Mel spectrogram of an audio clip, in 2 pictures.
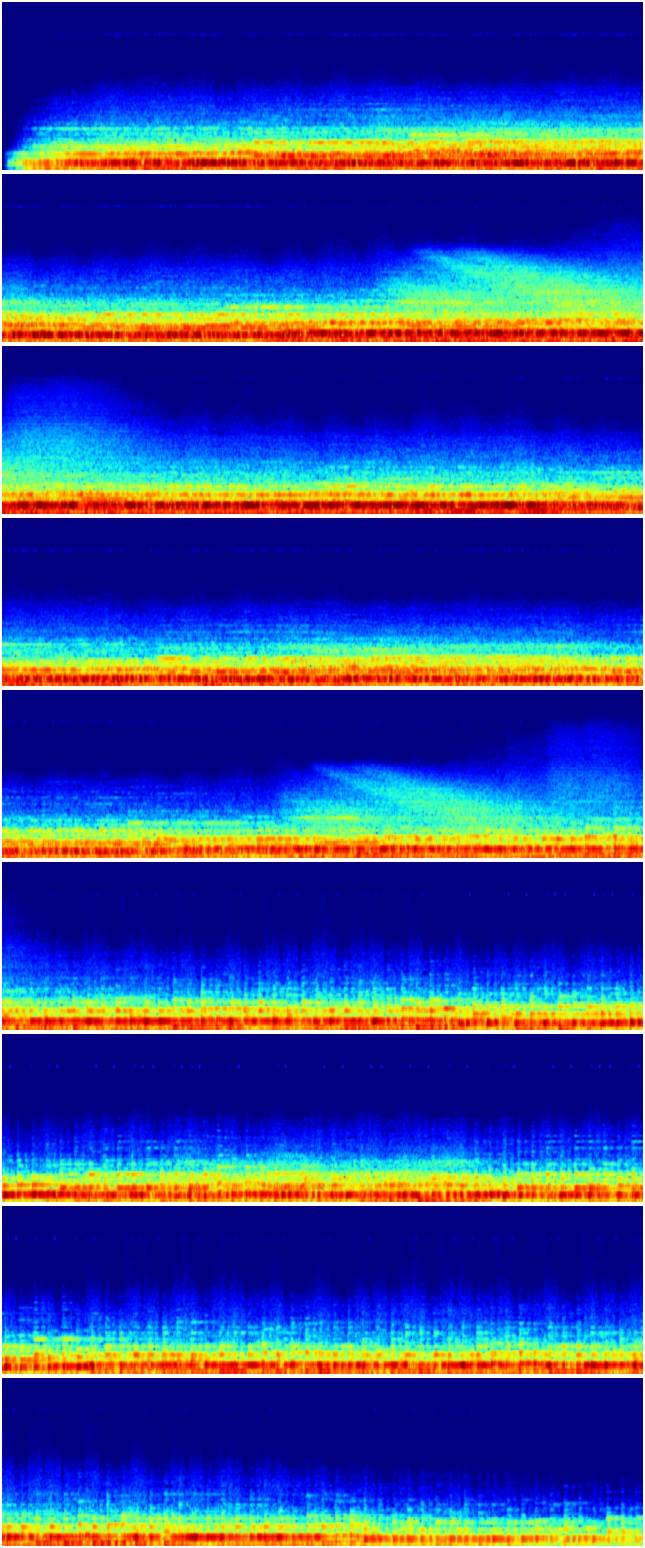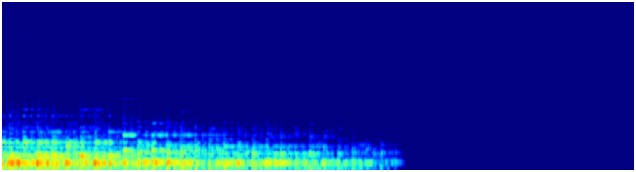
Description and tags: resonating very far away
This is a background sound usable for things like a video featuring space and the universe. The production is based in synthesizer melodies, but it's been washed out enough to make it more of a sound effect, instead of a song you can listen to.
